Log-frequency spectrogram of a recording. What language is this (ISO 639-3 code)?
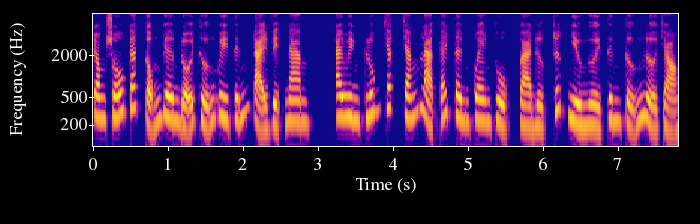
vie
